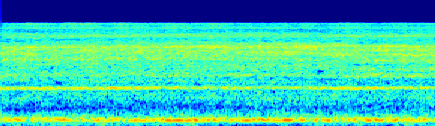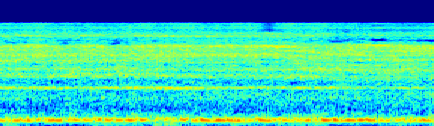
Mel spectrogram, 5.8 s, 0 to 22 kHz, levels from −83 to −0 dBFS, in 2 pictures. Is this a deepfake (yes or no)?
yes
